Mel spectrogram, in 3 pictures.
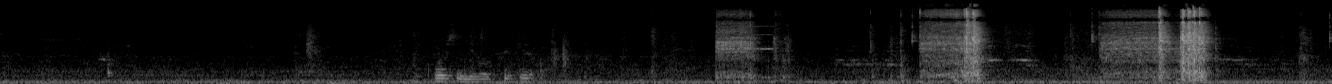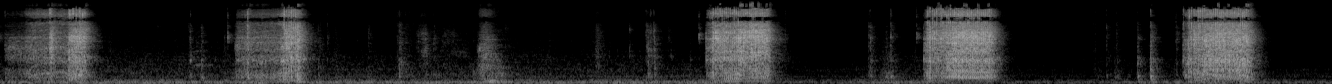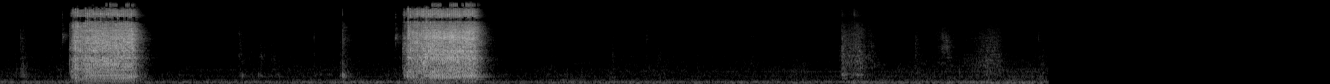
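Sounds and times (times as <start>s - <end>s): power tool bursts: 7.2s - 7.9s, 9.1s - 9.9s, 10.9s - 12.2s, 13.3s - 14.4s, 15.6s - 16.5s, 20.3s - 21.2s, 22.5s - 23.4s, 25.1s - 26.0s, 27.3s - 28.2s, 30.6s - 31.6s.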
